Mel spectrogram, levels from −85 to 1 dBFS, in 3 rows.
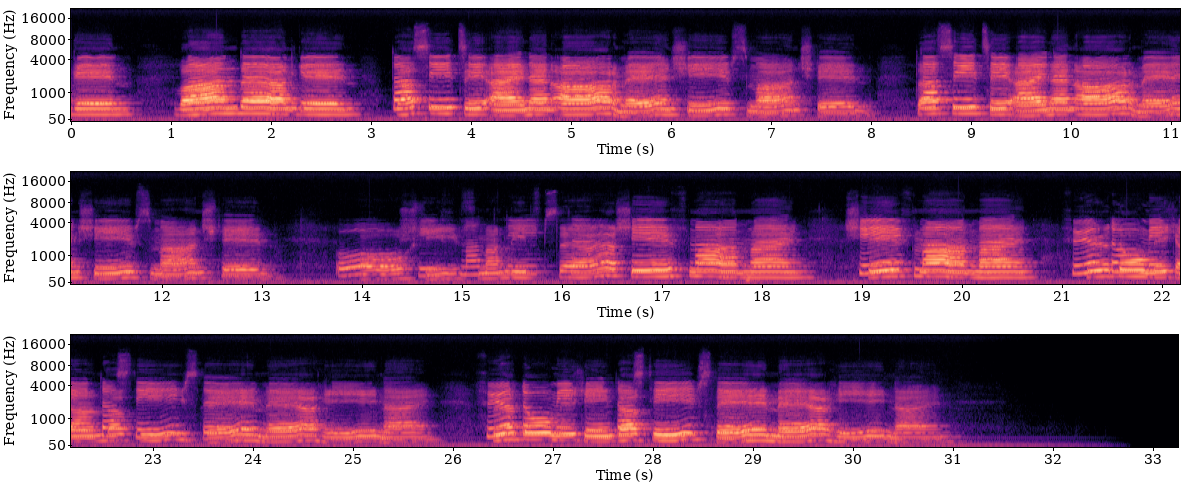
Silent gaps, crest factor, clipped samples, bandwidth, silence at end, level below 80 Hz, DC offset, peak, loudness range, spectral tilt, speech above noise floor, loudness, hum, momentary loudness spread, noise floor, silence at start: none; 20 dB; under 0.1%; over 20 kHz; 2.25 s; -48 dBFS; under 0.1%; 0 dBFS; 9 LU; -5 dB/octave; 45 dB; -20 LUFS; none; 13 LU; -65 dBFS; 0 s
